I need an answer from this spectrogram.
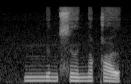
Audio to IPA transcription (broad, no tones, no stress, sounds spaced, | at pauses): mː ø ŋ s ə̃ n ə̃ q ə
